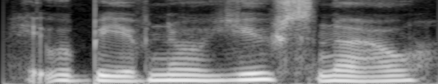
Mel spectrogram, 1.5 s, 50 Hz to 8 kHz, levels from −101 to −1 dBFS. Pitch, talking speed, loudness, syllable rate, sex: 180 Hz, 285 wpm, -14 LUFS, 6.0 syllables/s, female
